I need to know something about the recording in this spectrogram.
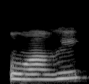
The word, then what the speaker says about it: au revoir: salut salut, salut salut au revoir au revoir, au revoir au revoir adieu, adieu adieu। Ok. Vous voyez le mot au revoir. Au revoir, you see A-U is pronounced O.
